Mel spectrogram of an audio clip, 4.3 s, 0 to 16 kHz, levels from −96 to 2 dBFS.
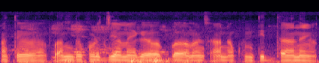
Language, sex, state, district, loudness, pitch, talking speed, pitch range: Kannada, male, Karnataka, Bidar, -16 LUFS, 95 Hz, 100 wpm, 90-100 Hz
